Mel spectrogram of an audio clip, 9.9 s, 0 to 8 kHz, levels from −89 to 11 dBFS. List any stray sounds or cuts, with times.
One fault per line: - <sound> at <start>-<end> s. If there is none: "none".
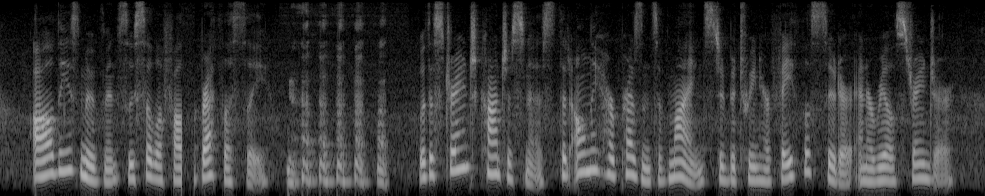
- dropout at 1.8-2.0 s
- laugh at 2.9-3.9 s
